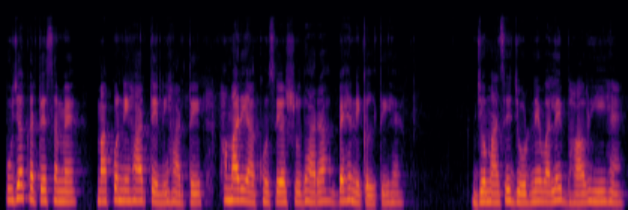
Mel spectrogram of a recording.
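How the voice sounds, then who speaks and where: A woman giving a calm devotional talk as a spiritual guide, speaking to her followers in a motherly way and calling them children. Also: mid-range voice.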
